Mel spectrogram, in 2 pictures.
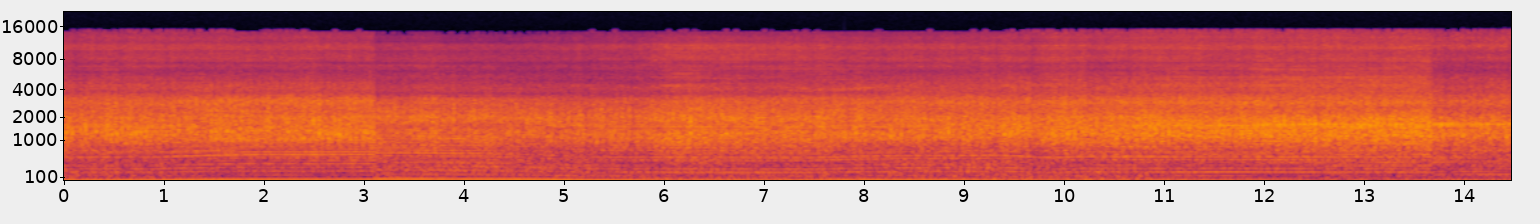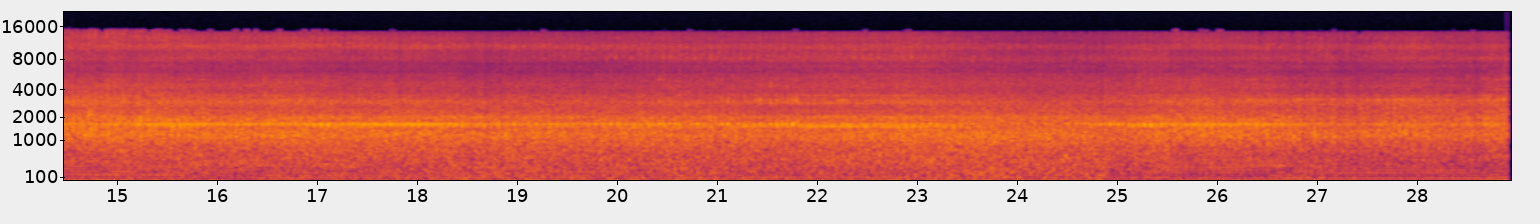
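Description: Paramotor engine and propeller running steadily in flight, its pitch wavering slightly, with wind rushing past the microphone. The tone changes abruptly about three seconds in and again about halfway through.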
